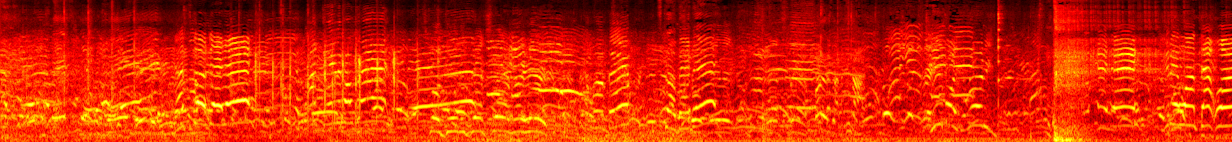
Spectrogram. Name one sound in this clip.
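Children shout and cheer loudly outdoors throughout.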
